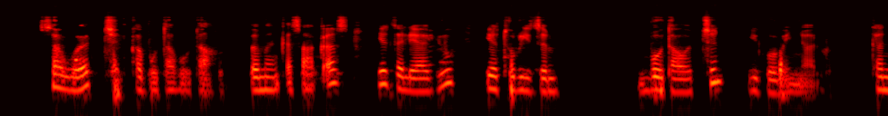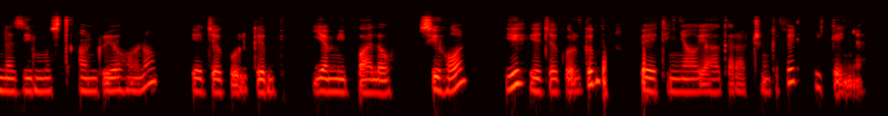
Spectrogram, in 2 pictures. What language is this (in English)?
Amharic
